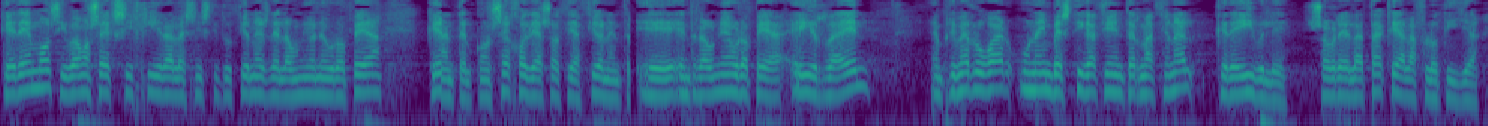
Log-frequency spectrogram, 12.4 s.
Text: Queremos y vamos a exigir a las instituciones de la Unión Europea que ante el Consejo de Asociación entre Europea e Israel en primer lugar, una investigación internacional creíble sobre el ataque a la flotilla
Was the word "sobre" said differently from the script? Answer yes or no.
no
